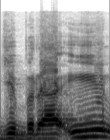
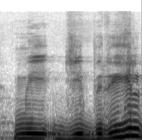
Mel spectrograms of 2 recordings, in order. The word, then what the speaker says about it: جبرائیل: تو اسی طرح ہمارے ہاں اردو کے اندر چونکہ جبرائیل اور میکائیل جو ہے نا اس کا تلفظ مشہور ہے، تو جو بات مشہور ہو وہی کہنی چاہیے، وگرنہ جبریل پڑھنا بھی غلط نہیں ہے، ٹھیک ہے، اور میکال بھی.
